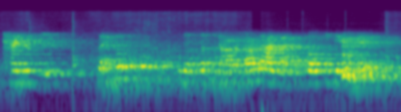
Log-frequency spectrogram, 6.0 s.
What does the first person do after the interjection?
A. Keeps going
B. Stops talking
A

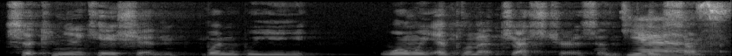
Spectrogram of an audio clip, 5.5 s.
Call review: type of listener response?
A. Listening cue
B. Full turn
B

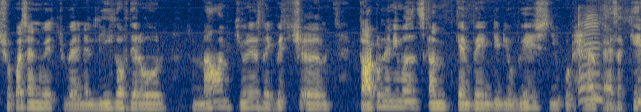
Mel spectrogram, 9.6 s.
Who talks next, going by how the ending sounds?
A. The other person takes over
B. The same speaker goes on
A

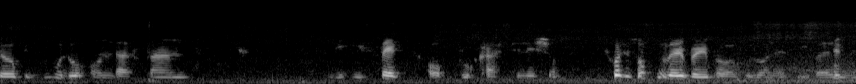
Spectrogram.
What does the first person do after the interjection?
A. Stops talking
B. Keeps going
B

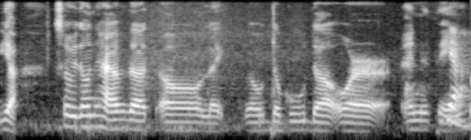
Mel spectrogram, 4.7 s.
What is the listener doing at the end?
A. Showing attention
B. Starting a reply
A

